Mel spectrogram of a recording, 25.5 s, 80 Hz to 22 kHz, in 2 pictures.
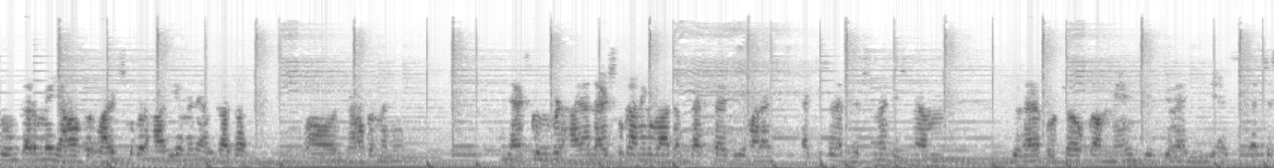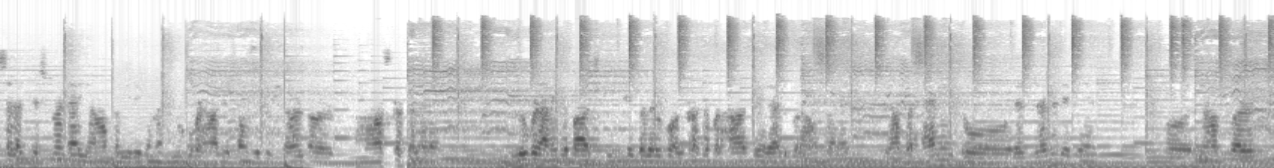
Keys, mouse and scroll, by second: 11.1-25.4 drag, 24.2-25.4 drag.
